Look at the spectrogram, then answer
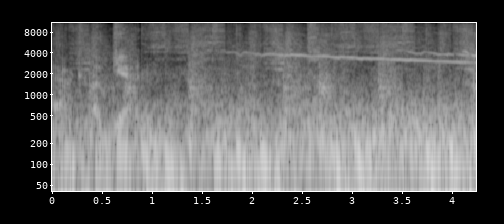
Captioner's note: bombs whistling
